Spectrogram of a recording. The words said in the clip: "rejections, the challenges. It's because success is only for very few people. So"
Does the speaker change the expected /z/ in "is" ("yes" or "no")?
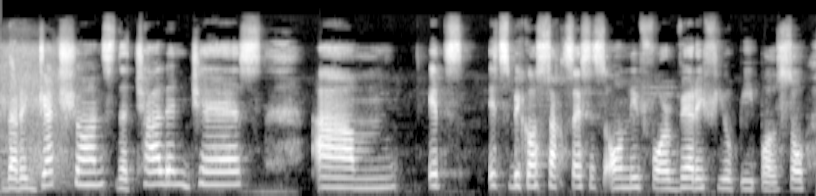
yes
